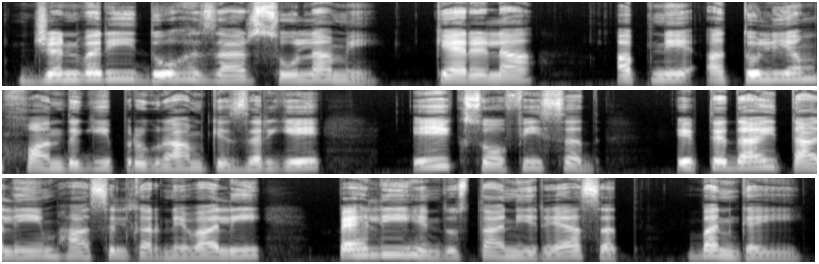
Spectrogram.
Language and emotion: Urdu, neutral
